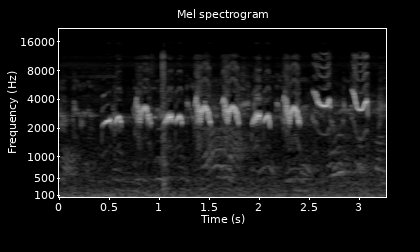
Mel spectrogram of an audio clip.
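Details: Old wild-caught Chinese hwamei in a cage gives a lively forest-voice phrase: quick slurred whistles, each a rising-and-falling loop, repeated about three times a second with a faint background hum.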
